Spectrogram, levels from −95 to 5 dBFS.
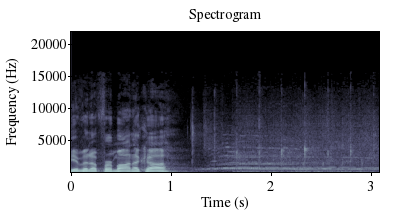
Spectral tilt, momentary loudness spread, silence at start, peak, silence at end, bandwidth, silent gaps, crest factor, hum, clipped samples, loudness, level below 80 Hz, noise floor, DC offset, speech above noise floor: -6.5 dB/octave; 20 LU; 0 s; -12 dBFS; 0 s; 13.5 kHz; none; 18 dB; none; under 0.1%; -26 LUFS; -68 dBFS; -47 dBFS; under 0.1%; 22 dB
